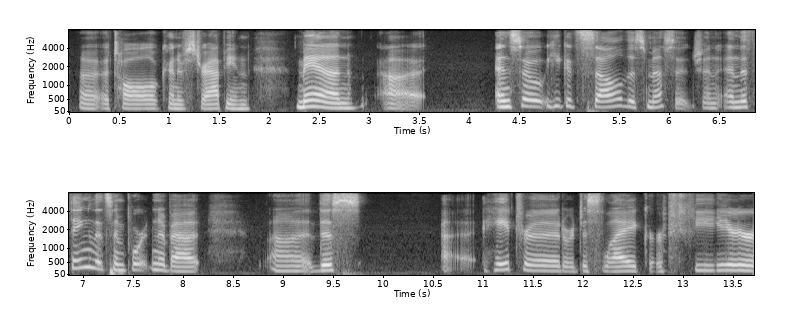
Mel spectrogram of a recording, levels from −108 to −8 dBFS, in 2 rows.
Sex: female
